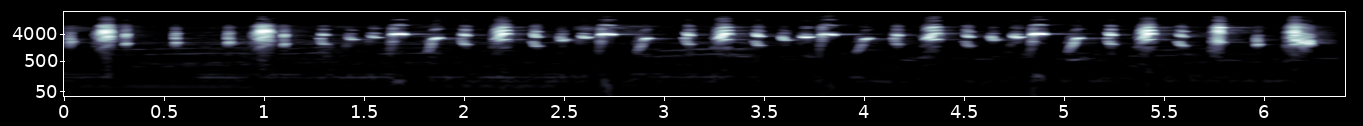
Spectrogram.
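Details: Cendet delivering gacor song with isian: a continuous, varied sequence of thin whistles, chips and upward slurs, quick and irregular, over a faint low hum.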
